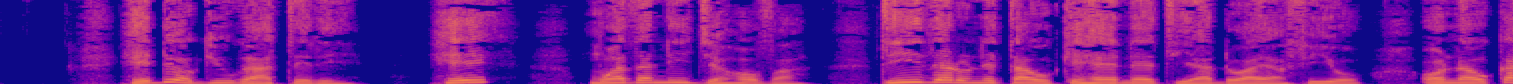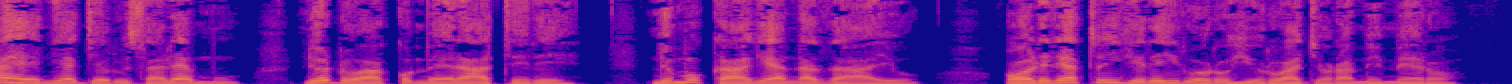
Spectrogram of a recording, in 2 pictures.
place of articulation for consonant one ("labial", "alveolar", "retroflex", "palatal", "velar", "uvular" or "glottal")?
glottal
